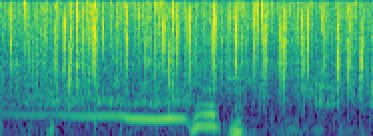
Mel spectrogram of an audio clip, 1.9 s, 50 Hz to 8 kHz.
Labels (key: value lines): label: biophony, cascading saw
recorder: SoundTrap 600 or HydroMoth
